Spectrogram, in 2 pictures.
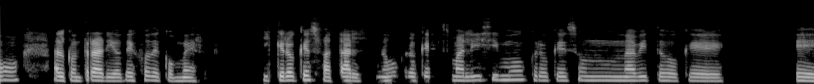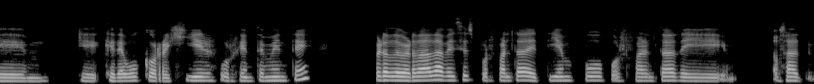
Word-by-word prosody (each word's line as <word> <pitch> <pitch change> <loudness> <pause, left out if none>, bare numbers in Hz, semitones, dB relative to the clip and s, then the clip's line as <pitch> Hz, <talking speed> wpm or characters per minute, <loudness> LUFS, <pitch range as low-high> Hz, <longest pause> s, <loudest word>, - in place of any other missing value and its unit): sino 200 +1 -1 0.3
al 185 -1 +5
contrario, 175 -2 +4
dejo 185 +3 -1
de 180 -2 -1
comer. 160 -1 -2 0.6
Y 185 -1 -7
creo 190 0 +4
que - - +2
es 205 - -4
fatal, 170 -1 +3
¿no? 175 +3 -3
Creo 180 -1 -4
que 185 - -1
es - - -20
malísimo, 195 +3 -1
creo 185 -3 -5
que 185 +1 -2
es 180 - -9
un 185 -1 -3
hábito 180 -1 0
que, 160 -2 -1 0.7
em, 155 -2 +1 0.3
que 155 -2 -3
que 165 - 0
debo 165 +2 +2
corregir 175 +1 0
urgentemente, 175 - -1 0.6
pero 195 -1 +4
de 185 - +5
verdad 185 +2 +5
a 205 - +7
veces 200 +2 -2
por 180 -3 -7
falta 180 +2 +1
de 180 -3 +3
tiempo, 185 +1 -2
por 175 - -5
falta 175 +1 0
de 160 +5 -2 0.4
o - - -4
sea, 175 +1 +2
180 Hz, 155 wpm, -24 LUFS, 165-185 Hz, 0.7 s, a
